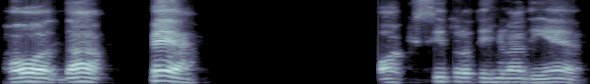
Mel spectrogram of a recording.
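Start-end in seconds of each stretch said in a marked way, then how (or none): 0.0-1.5 RODAPÉ very slow and loud, ro-da-pé; RODAPÉ in three loud, spaced beats; syllable by syllable. Shown as a demonstration. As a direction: punch out each syllable of RODAPÉ separately. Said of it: "vou separar".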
